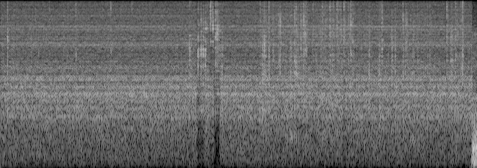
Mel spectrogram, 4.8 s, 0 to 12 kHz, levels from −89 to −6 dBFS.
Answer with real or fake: fake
